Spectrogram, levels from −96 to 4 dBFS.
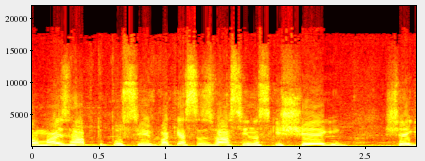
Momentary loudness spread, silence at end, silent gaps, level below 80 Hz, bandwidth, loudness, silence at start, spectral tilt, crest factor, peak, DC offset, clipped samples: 6 LU; 0 s; none; -20 dBFS; 19 kHz; -6 LUFS; 0 s; -3.5 dB/octave; 6 dB; 0 dBFS; under 0.1%; 2%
